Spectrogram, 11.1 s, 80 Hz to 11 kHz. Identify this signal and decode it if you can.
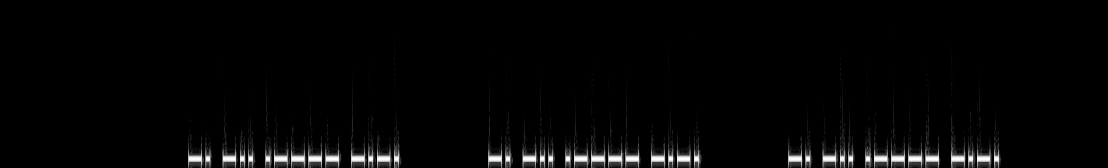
Morse code, heard as a keyed tone, about 28 wpm, 700 Hz. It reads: ND1C ND1C ND1C
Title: USA Call Signs - 4 Characters - Repeated 3x - 28wpm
